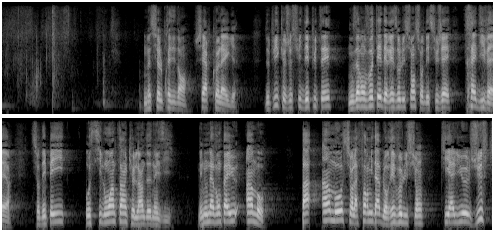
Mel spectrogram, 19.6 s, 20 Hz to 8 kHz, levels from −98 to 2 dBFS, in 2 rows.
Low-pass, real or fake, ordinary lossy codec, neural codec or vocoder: 7.2 kHz; real; none; none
